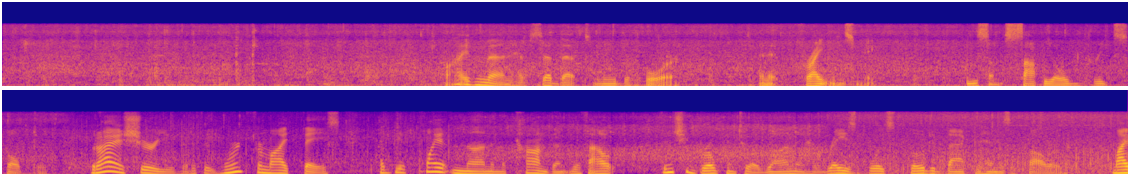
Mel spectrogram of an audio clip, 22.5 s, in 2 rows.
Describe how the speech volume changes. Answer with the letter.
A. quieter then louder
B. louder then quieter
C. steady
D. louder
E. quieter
C.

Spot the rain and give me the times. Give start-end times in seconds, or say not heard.
0.0-22.4.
